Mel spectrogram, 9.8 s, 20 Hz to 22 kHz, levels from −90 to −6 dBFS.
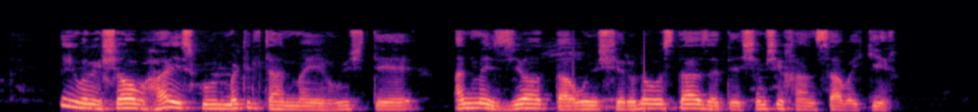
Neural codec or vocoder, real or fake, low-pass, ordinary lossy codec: none; real; 7.2 kHz; Opus, 64 kbps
